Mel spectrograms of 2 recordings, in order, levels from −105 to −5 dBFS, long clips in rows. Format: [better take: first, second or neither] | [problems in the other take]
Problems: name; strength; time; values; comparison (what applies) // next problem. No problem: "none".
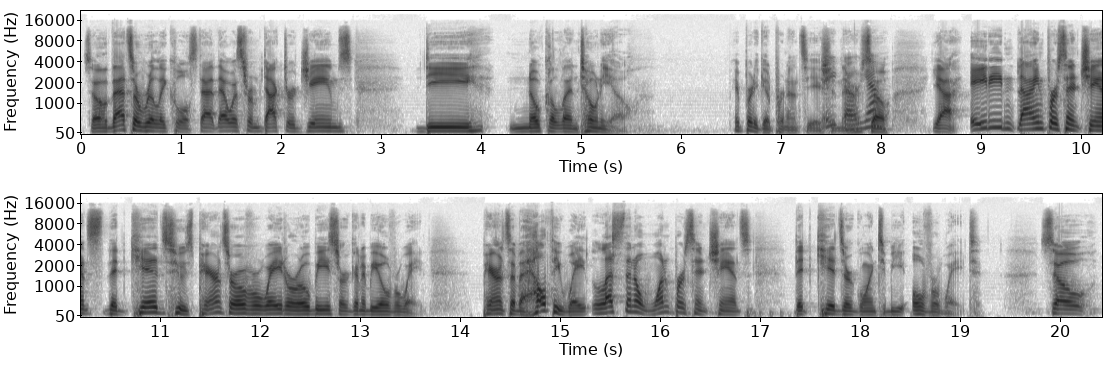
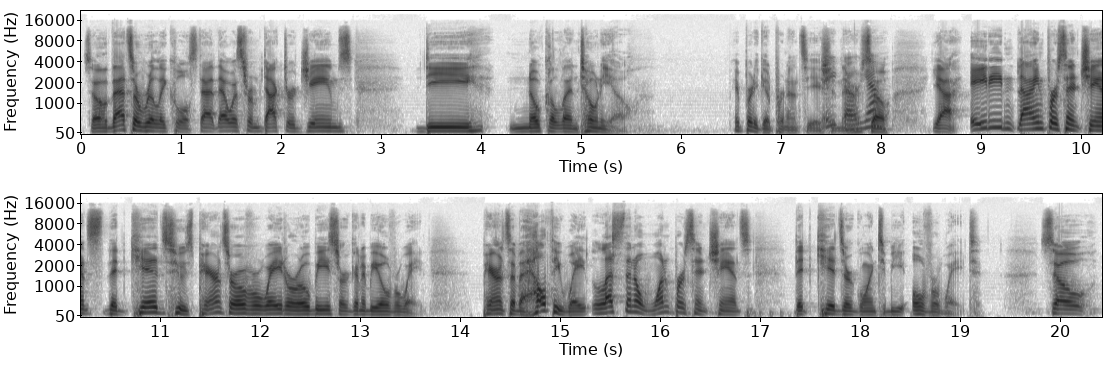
neither | none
